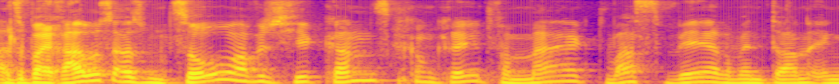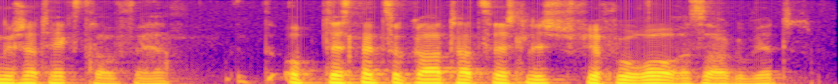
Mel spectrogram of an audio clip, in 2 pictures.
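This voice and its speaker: A man speaks at a moderate pace in a somewhat breathy voice with lively intonation. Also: medium pitch for a man. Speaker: music podcast co-host. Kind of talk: casual chat.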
